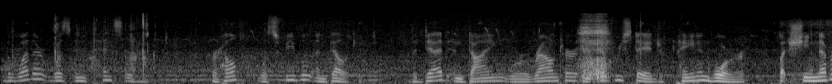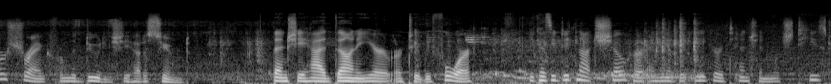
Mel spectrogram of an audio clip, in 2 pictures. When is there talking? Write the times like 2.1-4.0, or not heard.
0.0-16.5.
